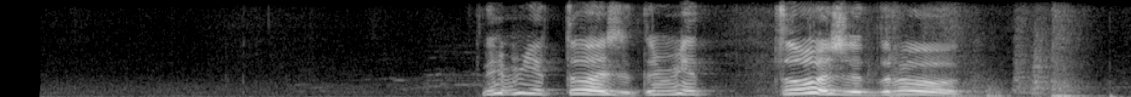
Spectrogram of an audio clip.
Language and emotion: Russian, positive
